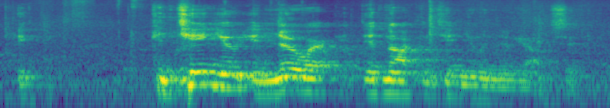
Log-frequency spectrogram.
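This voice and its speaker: Very wide pitch swings mark a man speaking at a moderate pace amid noticeable background noise and audible room echo. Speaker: epidemiologist; speaker. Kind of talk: lecture. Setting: stage with audience. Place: hall.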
